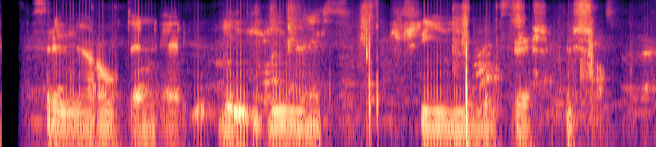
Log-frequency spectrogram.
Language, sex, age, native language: Icelandic, male, 18-19, Icelandic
